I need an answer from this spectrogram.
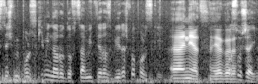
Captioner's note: speaks Polish; in Polish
